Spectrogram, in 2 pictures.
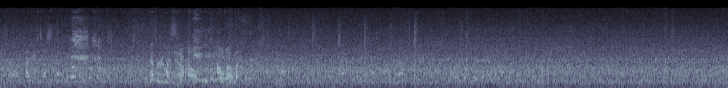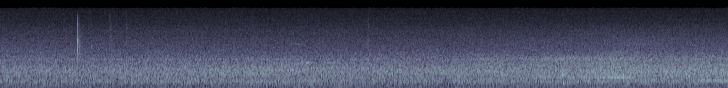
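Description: A city hums steadily in the distance.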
